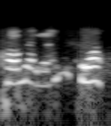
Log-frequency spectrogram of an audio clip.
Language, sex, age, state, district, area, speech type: Odia, female, 30-45, Odisha, Sambalpur, rural, conversation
